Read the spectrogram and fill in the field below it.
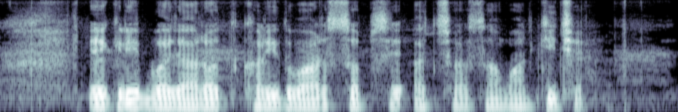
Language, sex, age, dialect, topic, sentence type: Magahi, male, 18-24, Northeastern/Surjapuri, agriculture, question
